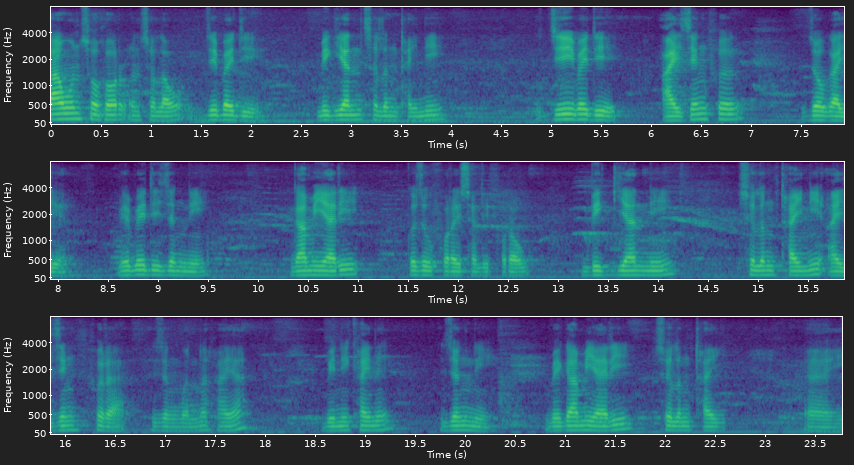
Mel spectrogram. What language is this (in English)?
Bodo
